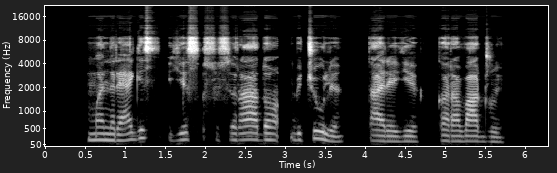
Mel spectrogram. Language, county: Lithuanian, Kaunas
